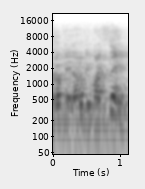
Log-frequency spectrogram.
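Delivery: ordinary delivery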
